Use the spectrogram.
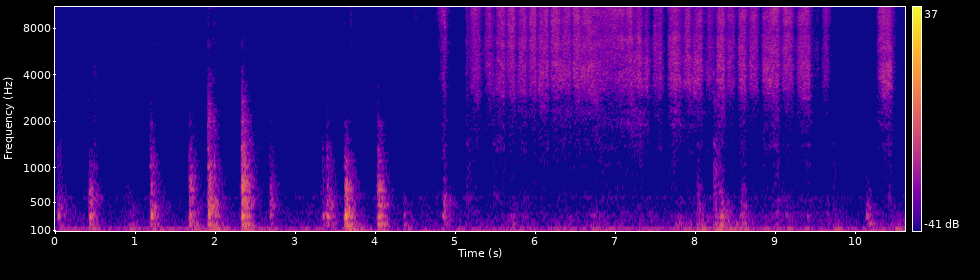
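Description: Fingers holding a white disinfecting wipe grip a solid chrome-plated metal lever handle with a round rose on a white door and rub the lever and rose. Soft, irregular rubbing strokes with dull low thumps come first, then give way to a steadier, brighter swishing of the wipe over the metal.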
